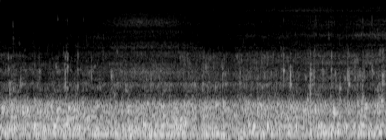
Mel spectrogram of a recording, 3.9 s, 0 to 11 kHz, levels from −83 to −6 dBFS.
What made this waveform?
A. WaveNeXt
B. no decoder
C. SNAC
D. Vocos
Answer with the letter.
D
